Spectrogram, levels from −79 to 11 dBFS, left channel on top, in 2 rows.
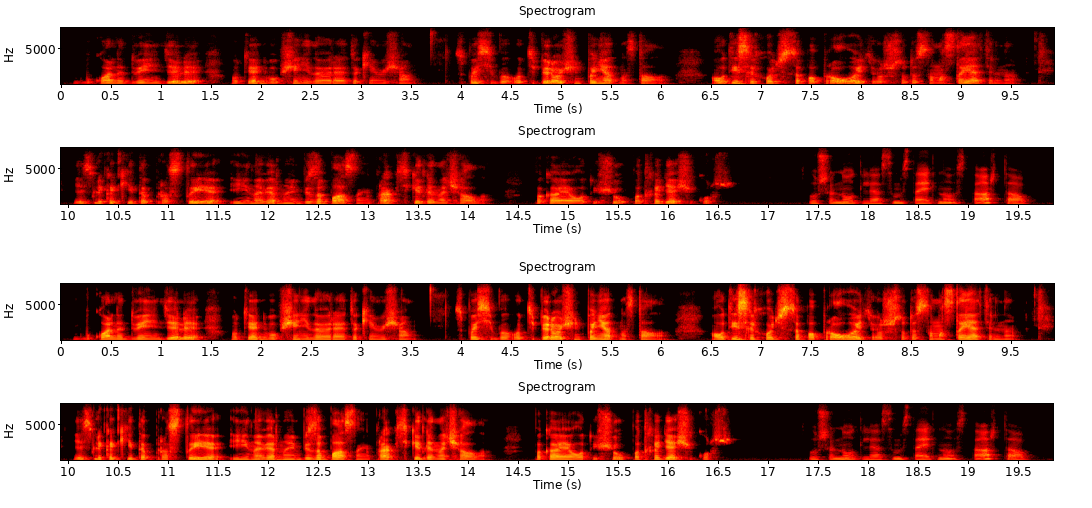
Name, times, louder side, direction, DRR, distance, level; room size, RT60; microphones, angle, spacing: voice 1, 0.1-3.5 4.1-14.2 14.8-16.6, right 4 dB, 65° right, 0.7 m, -29 dB
voice 2, 17.4-19.7, left 1 dB, 10° left, 0.5 m, -36 dB
4.5 x 2.5 x 3.6 m
head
